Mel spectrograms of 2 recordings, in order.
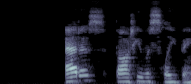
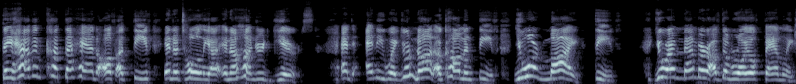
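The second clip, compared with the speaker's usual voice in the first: loud, much higher furious rant; angry tirade; 11 semitones higher, 8 dB louder than usual. A narrator's reading. Queen rants to her thief about the insult, furious. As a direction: rail at him without letup. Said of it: "snapped Edis".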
